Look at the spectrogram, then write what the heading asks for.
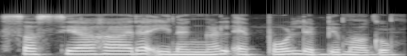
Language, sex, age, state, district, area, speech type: Malayalam, female, 18-30, Kerala, Wayanad, rural, read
